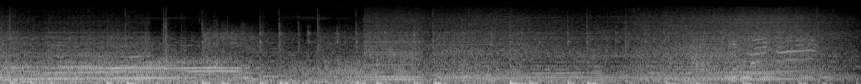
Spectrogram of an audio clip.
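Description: Film chase soundtrack: car engines running at speed, with a tyre squeal near the end, under a music score with long held notes.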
